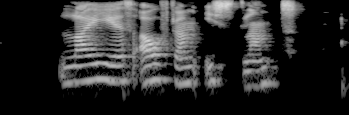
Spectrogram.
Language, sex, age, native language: Icelandic, female, 7, Icelandic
